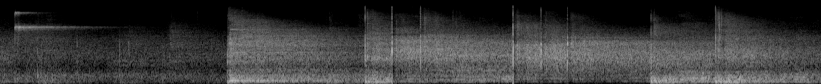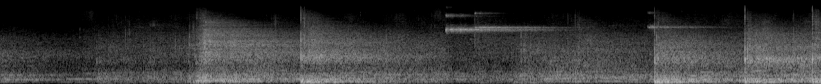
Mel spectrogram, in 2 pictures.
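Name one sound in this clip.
A basketball bounces and thuds, echoing around a large hall.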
